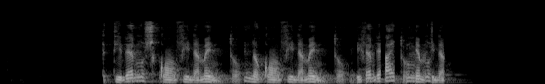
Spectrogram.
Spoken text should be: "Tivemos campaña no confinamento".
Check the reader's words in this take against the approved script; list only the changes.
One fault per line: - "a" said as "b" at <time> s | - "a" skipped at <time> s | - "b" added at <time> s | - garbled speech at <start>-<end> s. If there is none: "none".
- "campaña" said as "confinamento" at 1.6 s
- garbled speech at 3.5-4.5 s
